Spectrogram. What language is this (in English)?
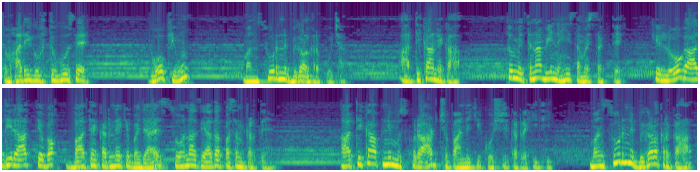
Urdu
